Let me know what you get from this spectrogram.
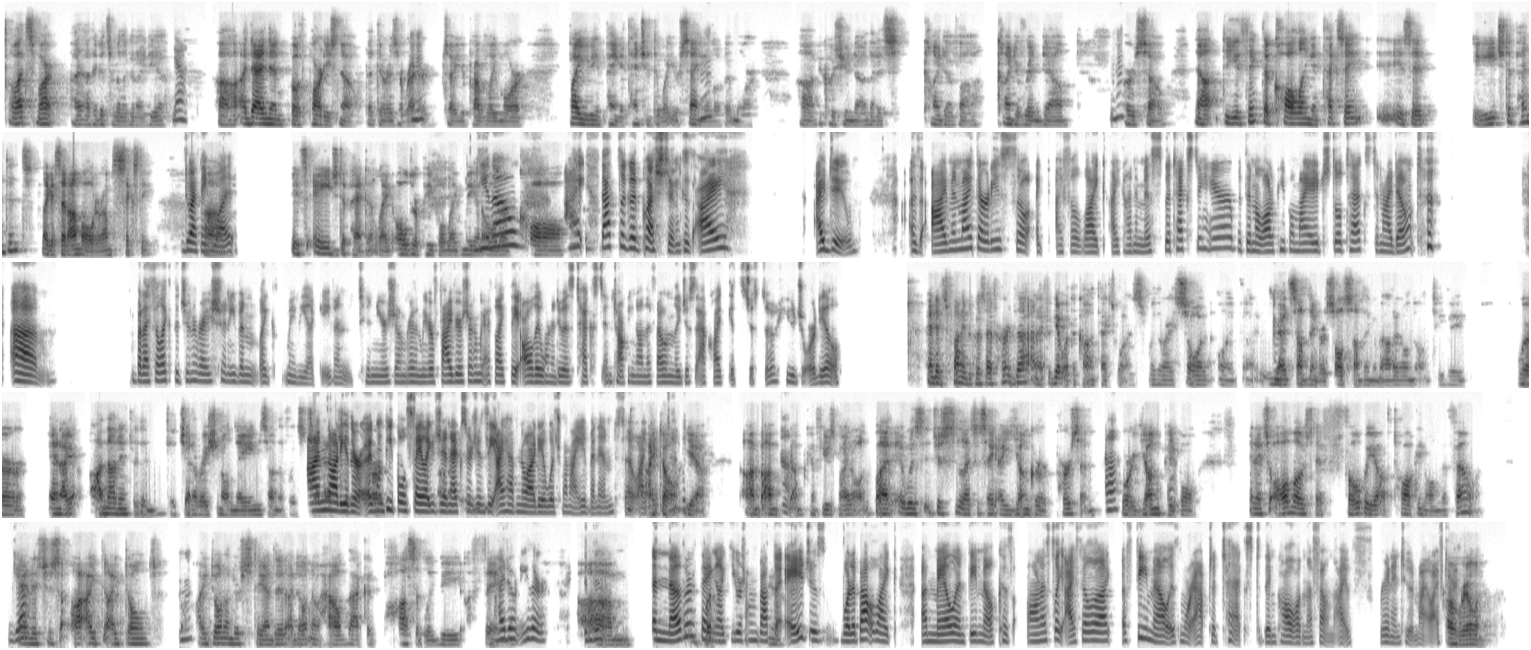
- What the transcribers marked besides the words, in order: chuckle; other background noise; laughing while speaking: "tell you"
- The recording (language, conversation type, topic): English, unstructured, How do different ways of communicating, like texting or calling, affect your friendships?
- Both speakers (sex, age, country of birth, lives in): female, 30-34, United States, United States; male, 60-64, United States, United States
